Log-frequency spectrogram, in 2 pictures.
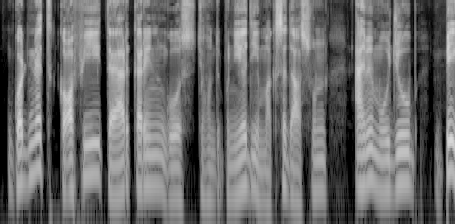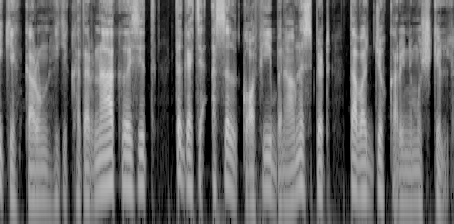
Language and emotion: Kashmiri, neutral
